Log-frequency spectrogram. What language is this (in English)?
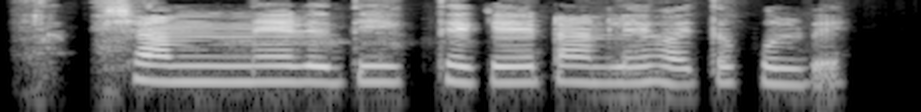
Bangla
